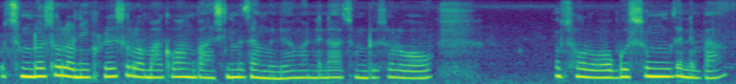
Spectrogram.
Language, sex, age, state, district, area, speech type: Bodo, female, 18-30, Assam, Baksa, rural, spontaneous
